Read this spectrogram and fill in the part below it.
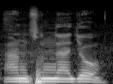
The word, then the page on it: ansunajo: Yawa; Unat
